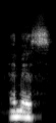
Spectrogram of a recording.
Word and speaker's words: Ms: or even if widow, you can use Miss MS to address the person.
